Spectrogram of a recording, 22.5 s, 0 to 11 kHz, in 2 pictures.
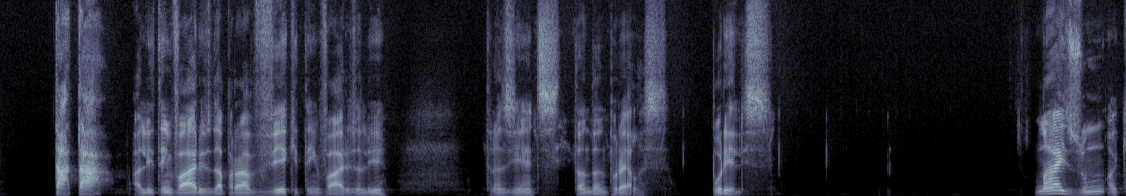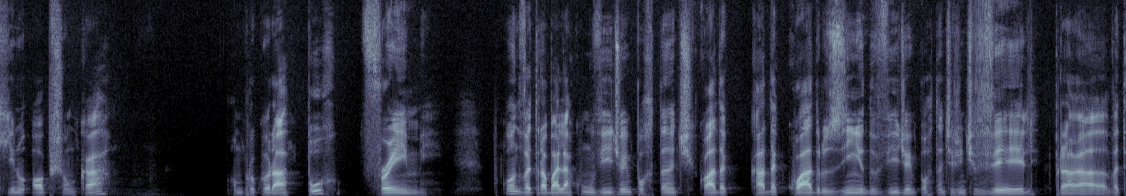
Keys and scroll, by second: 5.9 ctrl+,, 12.3 alt+k.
